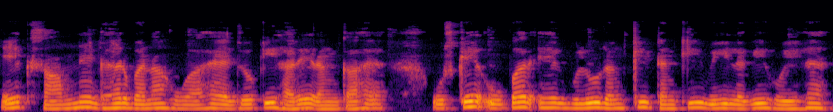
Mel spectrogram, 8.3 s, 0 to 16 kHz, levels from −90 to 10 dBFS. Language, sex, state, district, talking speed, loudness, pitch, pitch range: Hindi, male, Jharkhand, Ranchi, 165 wpm, -17 LUFS, 140 Hz, 130-155 Hz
